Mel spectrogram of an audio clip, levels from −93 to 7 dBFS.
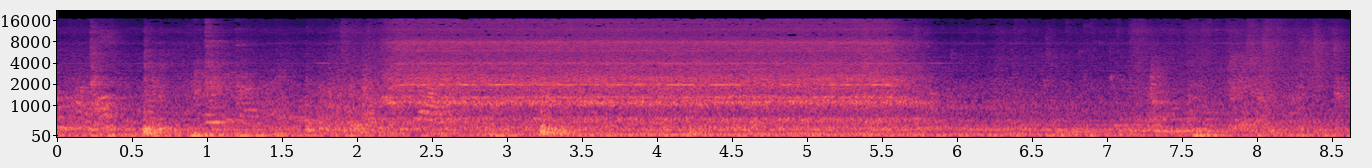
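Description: No technical faults can be heard anywhere in this recording of sounds. The audio continues without any event that would point to a problem in how it was captured or delivered.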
